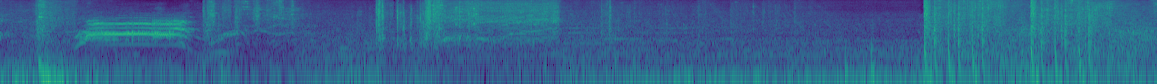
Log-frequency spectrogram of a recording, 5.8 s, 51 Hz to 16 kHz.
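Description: Rapid gunfire from a running gun in Borderlands 3, bursts of shots crackling loud and close with mechanical clatter and a short whirring tone, continuing across the game scene.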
